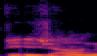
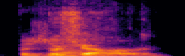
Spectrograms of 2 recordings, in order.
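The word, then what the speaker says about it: Bijan: give it up to I don't know how you're supposed to say his name. Be what is it? Bjon or something. they want he wants to call Bjan Bjan sorry Panex I mean like we've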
